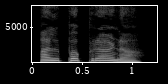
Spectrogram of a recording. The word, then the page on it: ಅಲ್ಪಪ್ರಾಣ: alpaprāṇa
